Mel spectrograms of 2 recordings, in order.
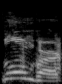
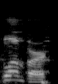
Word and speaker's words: Bloomberg: It is Bloomberg, not Blumbberg.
